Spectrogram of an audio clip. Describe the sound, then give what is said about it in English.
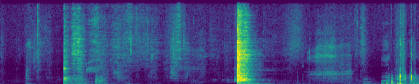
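A chair is grabbed and dragged, with several rough wooden scrapes and rubs, a sharp knock partway through, then more scraping and shuffling at the end. “Hold on, I need to grab a chair.”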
